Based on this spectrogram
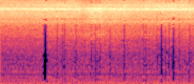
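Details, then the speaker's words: Corvette A/C system pressurized with air for a leak test, gauge dropping slowly: steady high-pitched hiss with no engine noise, leak found at the front at the A/C condenser, which needs replacing. "you hear that so that's where the leak is so this guy needs a new AC condenser but at least now we know where the leak is the condenser obviously"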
